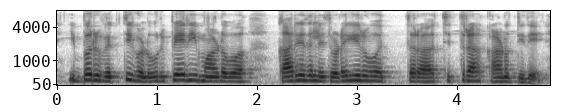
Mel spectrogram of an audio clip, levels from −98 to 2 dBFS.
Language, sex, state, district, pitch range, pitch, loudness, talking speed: Kannada, female, Karnataka, Bangalore, 165-200 Hz, 175 Hz, -17 LUFS, 110 wpm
